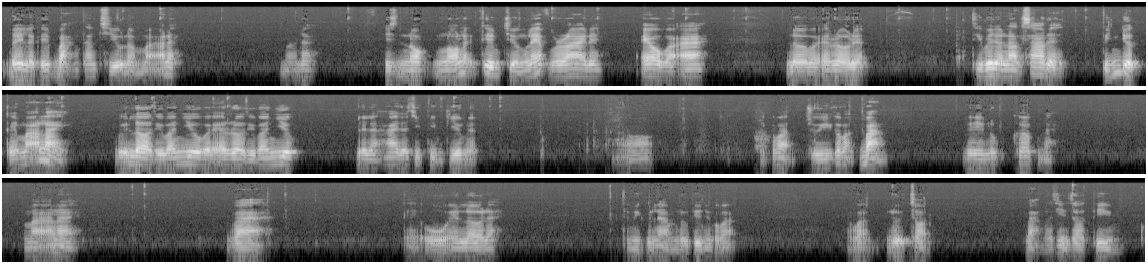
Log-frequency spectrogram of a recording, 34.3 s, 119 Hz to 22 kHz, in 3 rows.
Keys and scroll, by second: 25.8 shift+7.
